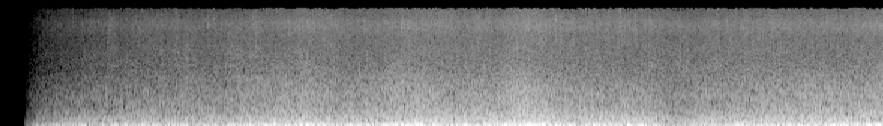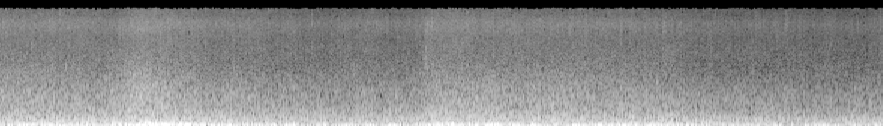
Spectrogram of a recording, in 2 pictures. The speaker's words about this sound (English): What would the prairies be without wind? It's the keynote sound here.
